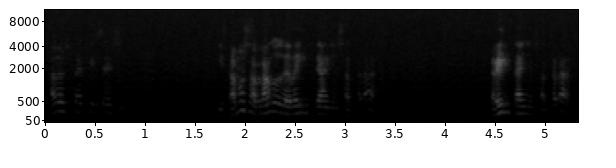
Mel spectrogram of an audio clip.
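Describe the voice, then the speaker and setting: A man's voice: high-pitched, normal speed, sharp tone, slight background noise, poor audio. A man with a Mexican Spanish accent preaching a sermon and telling his own story, earnest, often repeating words and calling the listeners brother. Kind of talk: sermon with personal testimony.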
